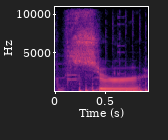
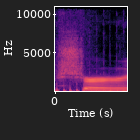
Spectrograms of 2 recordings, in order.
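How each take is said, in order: First: The word begins with a plain s sound. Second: The word begins with a sh sound. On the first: "instead of" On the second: "palatalization hits my dialect"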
